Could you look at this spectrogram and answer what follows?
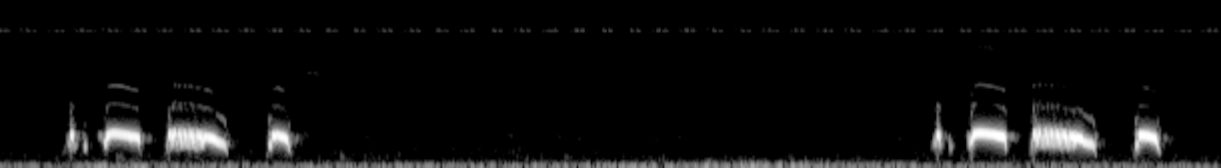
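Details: Two identical cooing phrases from a crying dove about six seconds apart, each a burst of four or five hollow notes, the third longest and sagging in pitch, separated by near silence.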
